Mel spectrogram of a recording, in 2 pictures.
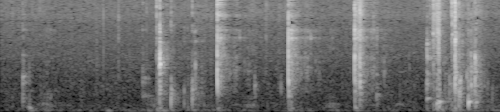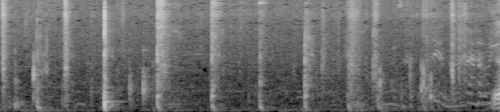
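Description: Irregular sharp knocks and clanks, several close together at times, of metal pans and a digging tool being handled as soil is moved by hand.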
